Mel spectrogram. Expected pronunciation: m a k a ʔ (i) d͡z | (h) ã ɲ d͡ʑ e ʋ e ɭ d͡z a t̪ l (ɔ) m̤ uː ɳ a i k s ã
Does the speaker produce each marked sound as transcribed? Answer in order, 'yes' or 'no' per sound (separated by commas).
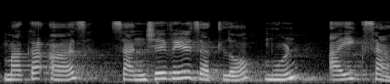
no, no, yes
